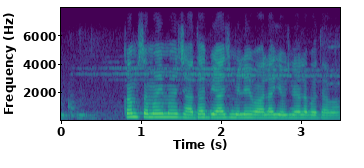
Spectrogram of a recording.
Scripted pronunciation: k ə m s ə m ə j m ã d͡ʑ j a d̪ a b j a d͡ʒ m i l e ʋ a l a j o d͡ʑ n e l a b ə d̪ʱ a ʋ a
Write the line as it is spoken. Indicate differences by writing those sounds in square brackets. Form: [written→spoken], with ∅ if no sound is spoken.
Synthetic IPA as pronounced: k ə m s ə m ə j m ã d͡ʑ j a d̪ a b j a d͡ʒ m i l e ʋ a l a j o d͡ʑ n [e→a] l a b ə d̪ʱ a ʋ a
